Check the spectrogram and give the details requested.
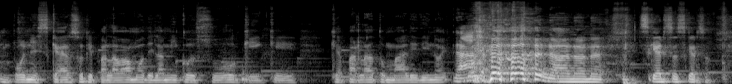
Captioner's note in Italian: risate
